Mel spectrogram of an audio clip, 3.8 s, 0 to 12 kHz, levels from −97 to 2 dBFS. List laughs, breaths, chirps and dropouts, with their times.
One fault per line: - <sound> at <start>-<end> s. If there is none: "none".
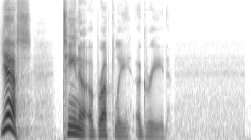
none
